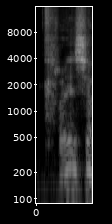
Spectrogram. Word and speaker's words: Kreischer: And first impression, I'm probably going to butcher the pronunciation. There's a Kreischer Mansion. Kreischer.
